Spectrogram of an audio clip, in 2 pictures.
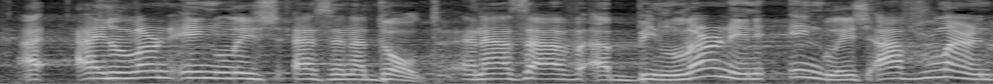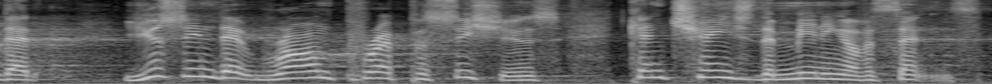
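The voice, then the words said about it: Non-native English accent. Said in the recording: “my delightful accent may have already given this away, but English is not my first language”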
